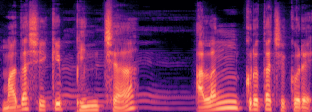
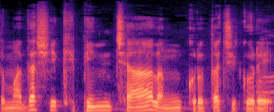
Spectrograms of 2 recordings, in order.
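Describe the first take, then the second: First: Pincha and alankrita are said as separate words. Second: Pincha and alankrita merge into one long vowel. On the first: "కలపకుండా కూడా పలకొచ్చు" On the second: "మీరు కలిపి పలకొచ్చు"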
